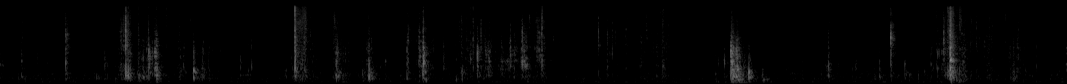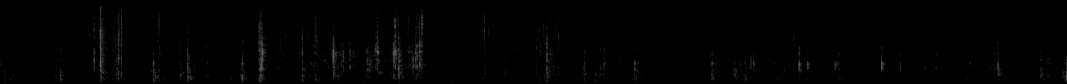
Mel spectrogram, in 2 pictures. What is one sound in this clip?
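Foil card wrappers crinkle and rustle as hands handle them.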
